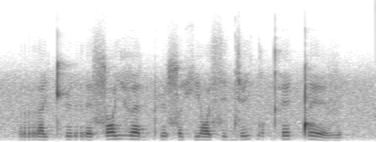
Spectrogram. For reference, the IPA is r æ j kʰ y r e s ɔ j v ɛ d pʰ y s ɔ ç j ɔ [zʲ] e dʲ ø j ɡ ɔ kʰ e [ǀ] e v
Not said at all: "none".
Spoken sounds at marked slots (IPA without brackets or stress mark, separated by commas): sʲ, ǃ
